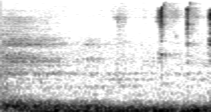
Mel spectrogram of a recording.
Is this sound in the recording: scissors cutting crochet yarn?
yes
